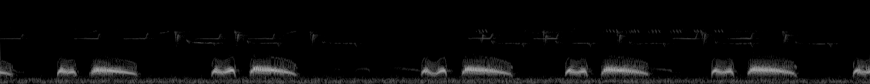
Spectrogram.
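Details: Captive spotted dove kept as a lure bird, calling in the thổ dế style with dập, also the mai rừng style: about five phrases, each a short low note followed by a longer, downslurred coo. Thin high chirping from other birds runs behind it.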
